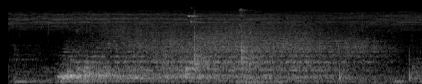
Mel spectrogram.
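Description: Toilet flushing in a public restroom: a sudden rush of water about half a second in that slowly dies away.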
